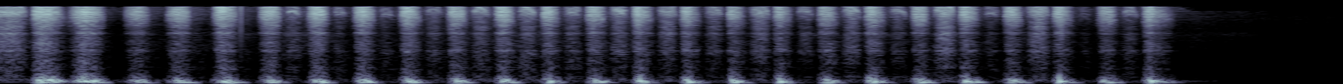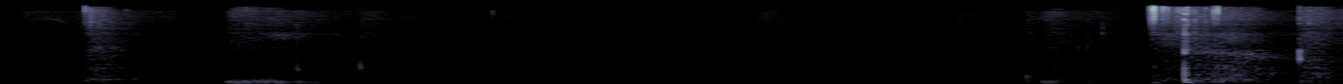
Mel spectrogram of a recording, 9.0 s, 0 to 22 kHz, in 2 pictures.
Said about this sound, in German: Die letzten 15 Sekunden nochmal so schnell du kannst. Hecheln das Kapalabhati.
